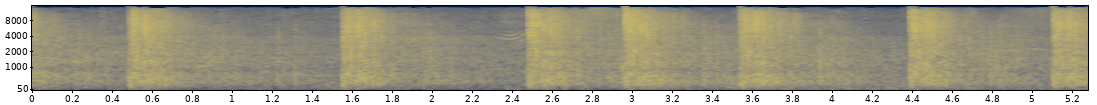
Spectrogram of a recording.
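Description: Aerial firework shells bursting in a rapid barrage: about seven sharp bangs, one every half-second to second, each trailing off in a fading echo.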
